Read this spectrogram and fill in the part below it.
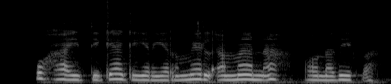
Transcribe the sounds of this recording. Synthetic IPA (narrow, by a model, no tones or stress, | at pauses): wʊhɑjd̪ɪɡaːɡjɐrjɐrmɛːlɐmaːnɐhʔɔːnɐðiːfɐh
